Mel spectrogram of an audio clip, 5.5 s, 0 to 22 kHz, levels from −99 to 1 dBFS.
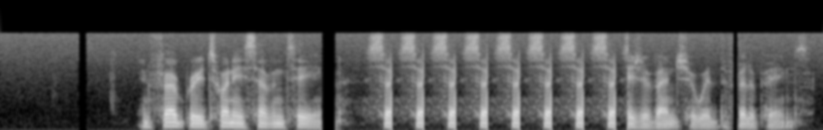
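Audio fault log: throughout, low bit depth with noise shaping: The signal is carried on what sounds like only about 5 bits, with the rounding error pushed upward in frequency. The result is a steady, thin hiss, roughly as loud as the speech itself, climbing sharply toward the top of the band.
0.52–0.59 s, 2.14–2.29 s, 4.88–4.94 s, packet loss on an ADPCM call: A few packets at a time went missing and were filled with silence, leaving hard-edged holes of 60, 100 and 40 ms. The decoder's predictor and step size lose track, so the speech resumes slightly distorted before settling.
2.60–4.18 s, broken-record loop: A 213 ms fragment repeats exactly, back to back, seven times, most likely because the player or stream stalled and kept resending the last piece it held. The speech that belonged in those 1.6 seconds never plays.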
